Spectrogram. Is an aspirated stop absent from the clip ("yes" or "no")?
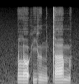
yes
